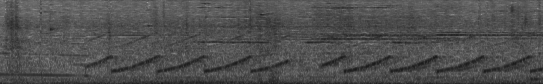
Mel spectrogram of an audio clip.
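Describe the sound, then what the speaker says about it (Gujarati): A wailing ambulance siren sweeps up repeatedly in quick, regular cycles over a low rumble of road traffic on a city bus lane, loud and close, as a car blocks its way. "વારંવાર સાયરન આપવા છતાંય ડ્રાઈવરે સાઇડ ન આપી"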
